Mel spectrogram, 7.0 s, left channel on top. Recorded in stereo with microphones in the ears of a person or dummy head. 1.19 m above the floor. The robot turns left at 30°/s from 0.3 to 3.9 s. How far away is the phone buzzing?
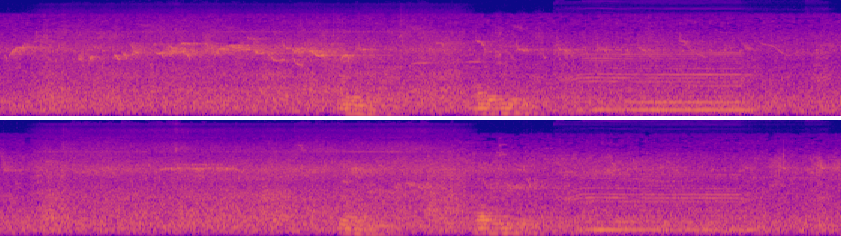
About 7 m.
